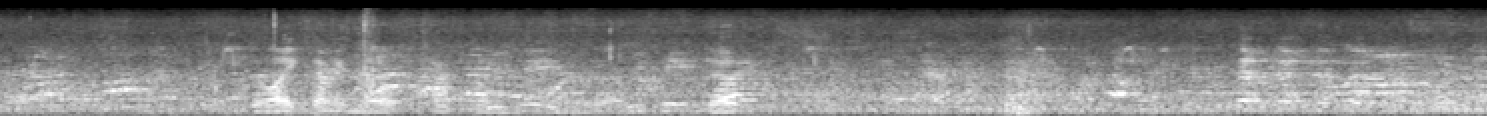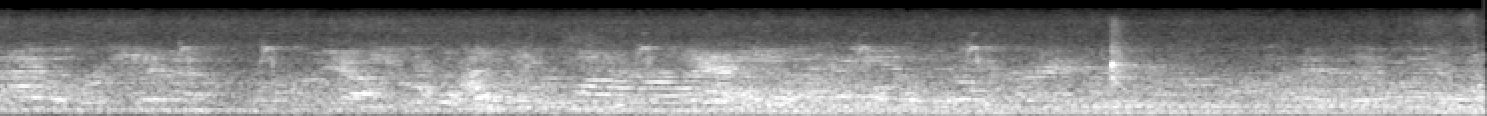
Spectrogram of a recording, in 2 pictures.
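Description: Bees buzz steadily around a hive.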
